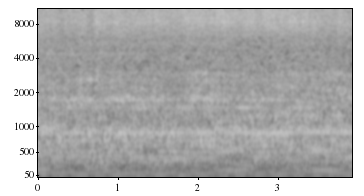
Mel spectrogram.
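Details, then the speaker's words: 2014 Troy-Bilt Bronco 13WX78KS011 with a Kohler 17 HP Command engine, test-fired after a new carburetor replaced one with a failed fuel shut-off solenoid, choke held by hand; even, steady idle with no surging or knocking, sounding healthy. "Awesome. Wow, that engine sounds good."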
